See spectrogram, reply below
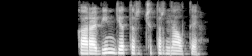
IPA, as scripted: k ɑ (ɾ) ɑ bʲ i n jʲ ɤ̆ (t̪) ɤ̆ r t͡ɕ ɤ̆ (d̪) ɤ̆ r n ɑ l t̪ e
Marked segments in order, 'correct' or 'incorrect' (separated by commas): correct, correct, incorrect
